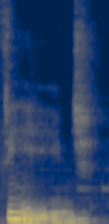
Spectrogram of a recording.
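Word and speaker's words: Sige: The next card that I pulled in terms of messages that the universe wants to give you is sig or I believe siege is the correct pronunciation.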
